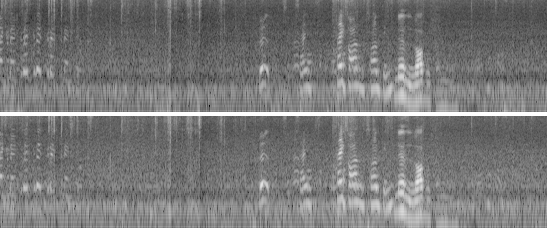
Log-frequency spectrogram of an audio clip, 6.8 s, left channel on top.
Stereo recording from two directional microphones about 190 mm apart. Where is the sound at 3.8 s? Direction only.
60° left (ahead or behind).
